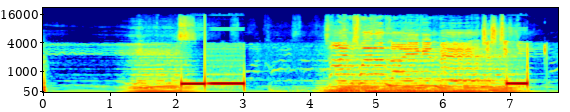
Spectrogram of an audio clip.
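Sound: telephone ringing tone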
